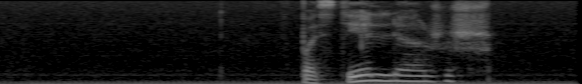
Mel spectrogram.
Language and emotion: Russian, sad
